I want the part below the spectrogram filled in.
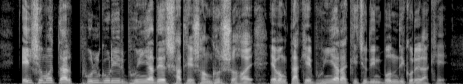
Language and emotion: Bengali, neutral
